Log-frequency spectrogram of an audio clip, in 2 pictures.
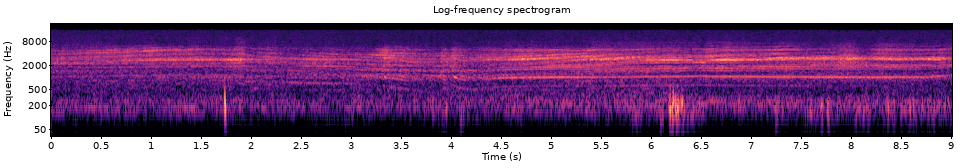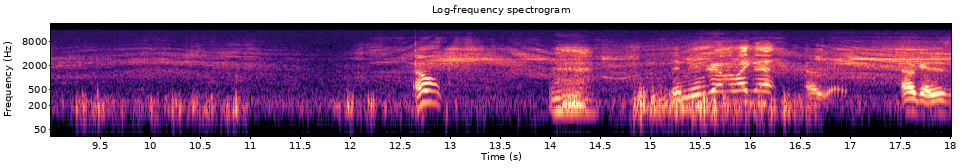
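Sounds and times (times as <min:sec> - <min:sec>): model plane propeller whining: 0:00.0 - 0:18.0
wind buffeting microphone: 0:06.1 - 0:06.5, 0:07.4 - 0:11.1, 0:11.8 - 0:12.6, 0:14.8 - 0:16.7.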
